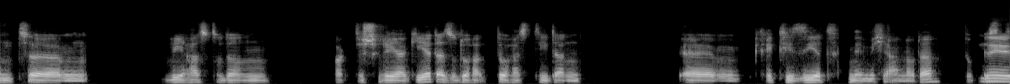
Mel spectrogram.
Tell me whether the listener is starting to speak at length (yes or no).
yes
